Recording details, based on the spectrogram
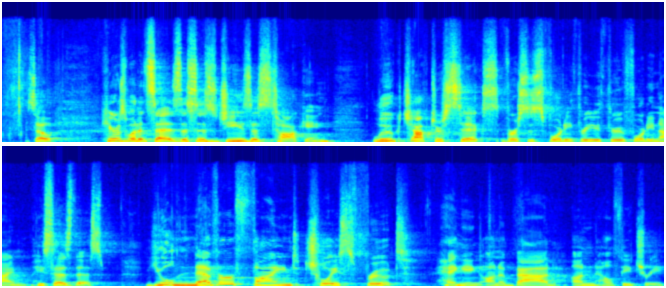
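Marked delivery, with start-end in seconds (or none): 8.1-13.3 very slow, measured, deliberate word-by-word reading. Reading a bible verse to the group, the speaker reads very slowly. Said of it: "I'm going to read this really slowly".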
